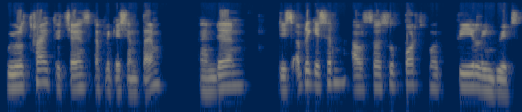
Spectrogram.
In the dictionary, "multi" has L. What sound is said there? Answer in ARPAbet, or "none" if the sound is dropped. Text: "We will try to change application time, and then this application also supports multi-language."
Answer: none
